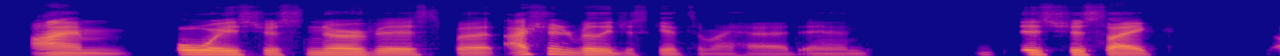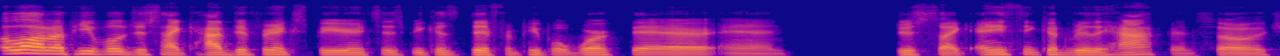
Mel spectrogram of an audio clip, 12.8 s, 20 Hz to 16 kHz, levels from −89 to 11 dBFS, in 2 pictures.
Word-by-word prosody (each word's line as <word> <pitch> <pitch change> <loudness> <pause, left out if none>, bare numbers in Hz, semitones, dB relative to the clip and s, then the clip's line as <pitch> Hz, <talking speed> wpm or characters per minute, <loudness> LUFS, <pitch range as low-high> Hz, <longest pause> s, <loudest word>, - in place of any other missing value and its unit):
I'm 110 -7 -1 0.2
always 135 -3 +3
just 130 -2 -10
nervous, 130 -1 -1
but 115 -1 -4
I 145 - 0
shouldn't 160 -4 -5
really 125 -2 -1
just 105 0 -19
get 110 -5 -10
to 100 - -23
my 95 -1 -19
head, 95 -1 -17
and 100 -2 -17 0.8
it's 140 -2 -1
just, 130 -1 -5
like, 110 -5 +2 0.6
a 200 - +4
lotta 205 -3 +10
people 175 -2 +1
just, 150 -2 -6
like, - - +2
have 135 -1 +4
different 145 -1 +1
experiences 130 0 -3
because 130 -2 -6
different 130 -1 0
people 125 -4 -5
work 135 0 +1
there, 125 -2 0
and 105 -2 -10 0.6
just, 130 0 -4
like, - - 0
anything 150 +1 -1
could 140 -2 -2
really 130 -2 +1
happen 130 -5 -1
so 115 -1 -2
it's 115 - -10
130 Hz, 185 wpm, -23 LUFS, 115-140 Hz, 0.8 s, lotta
